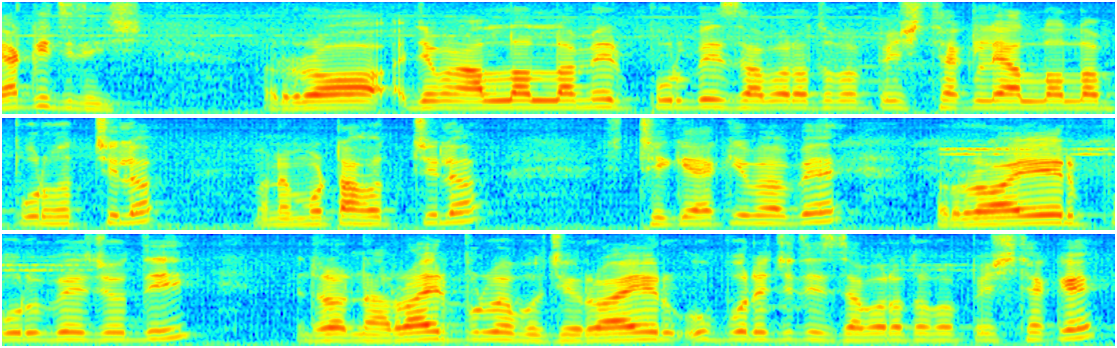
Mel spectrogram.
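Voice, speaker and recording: A man teaching Quran recitation to a class. He spells out letters and vowel marks, then says each word slowly and loudly, and often asks the class questions. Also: sits high, steady tone. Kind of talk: classroom lesson. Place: classroom with a board.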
